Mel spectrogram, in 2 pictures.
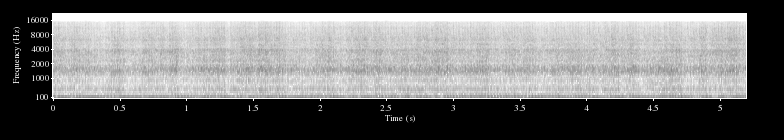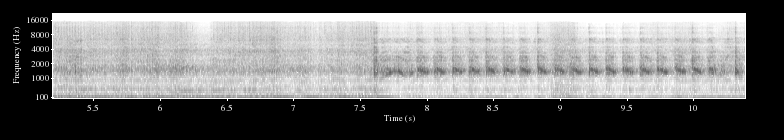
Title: NO start oil leak 13 4 13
